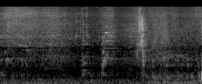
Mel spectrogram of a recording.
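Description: Steady hiss with faint rubbing and light clicks as hands move over an unplugged T-style electric guitar, with a slightly louder knock about one and a half seconds in. No notes sound.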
